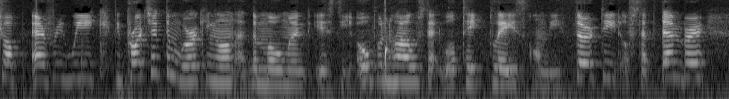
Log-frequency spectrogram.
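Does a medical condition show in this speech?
No.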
